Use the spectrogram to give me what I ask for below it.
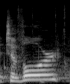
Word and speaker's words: Tavor: With the UK moving on and Israel looking to replace the Tavor. Nailed that pronunciation.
